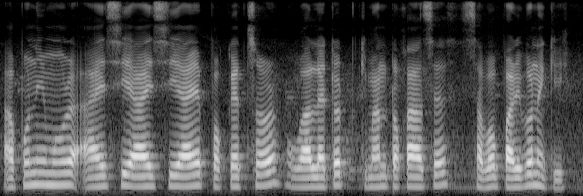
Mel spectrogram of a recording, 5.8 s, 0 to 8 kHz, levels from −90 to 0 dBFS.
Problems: none marked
